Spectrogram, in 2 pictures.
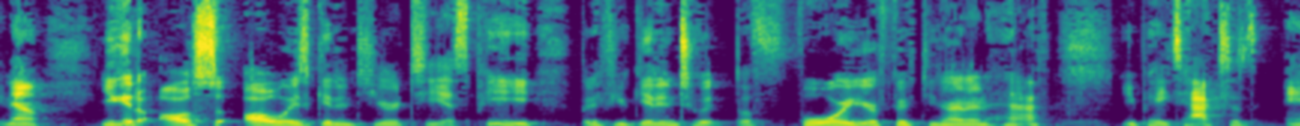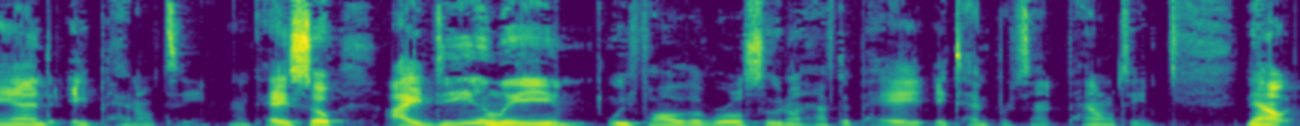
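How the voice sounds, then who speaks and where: Male presenter, mid-pitched, conversational financial explainer; walks through points step by step, checking in often. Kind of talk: casual instructional explanation.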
